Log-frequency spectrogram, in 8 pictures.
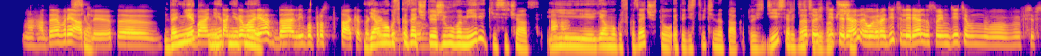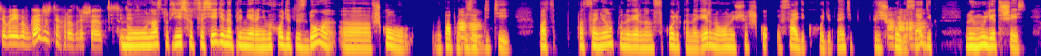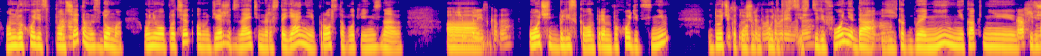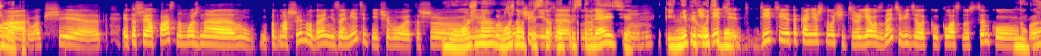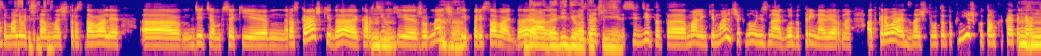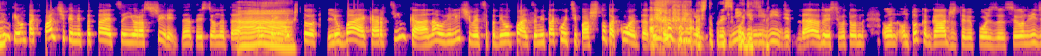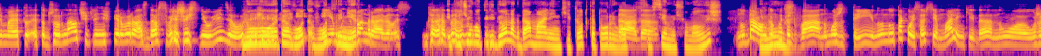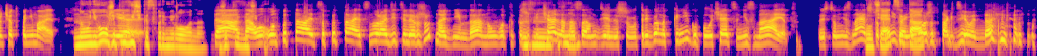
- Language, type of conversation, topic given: Russian, unstructured, Как вы считаете, стоит ли ограничивать время, которое дети проводят за гаджетами?
- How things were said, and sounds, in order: tapping; drawn out: "А"; laugh; chuckle; laughing while speaking: "в своей жизни увидел, и и и ему не понравилось. Да-да"; chuckle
